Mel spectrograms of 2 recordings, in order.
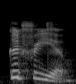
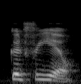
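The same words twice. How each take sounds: First: It is said in a warm, sincere tone. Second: It is said in a bitter, sarcastic tone. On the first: The speaker is genuinely happy for the other person. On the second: The speaker resents the other person's success.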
